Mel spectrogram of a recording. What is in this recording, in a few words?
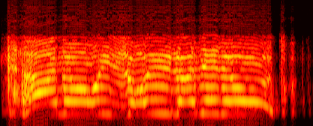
aircraft destroyed mood high, speech fr; War Thunder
